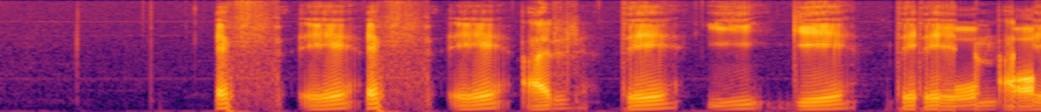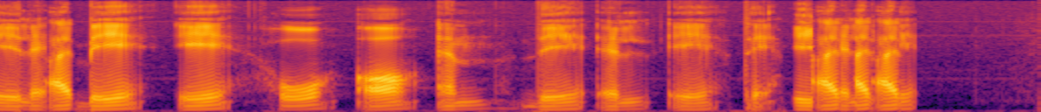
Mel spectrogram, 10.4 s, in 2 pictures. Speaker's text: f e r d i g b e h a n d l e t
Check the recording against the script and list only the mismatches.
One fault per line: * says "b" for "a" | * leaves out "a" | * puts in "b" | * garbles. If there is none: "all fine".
* puts in "f e"
* garbles
* garbles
